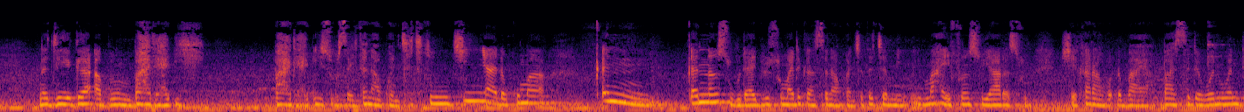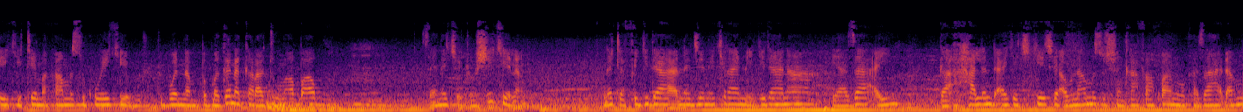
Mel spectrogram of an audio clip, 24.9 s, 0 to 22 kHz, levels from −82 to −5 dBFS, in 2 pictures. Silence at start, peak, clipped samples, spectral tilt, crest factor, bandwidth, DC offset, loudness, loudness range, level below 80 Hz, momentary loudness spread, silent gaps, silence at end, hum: 0 s; -12 dBFS; under 0.1%; -6 dB/octave; 14 dB; 11.5 kHz; under 0.1%; -27 LUFS; 2 LU; -34 dBFS; 6 LU; none; 0 s; none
